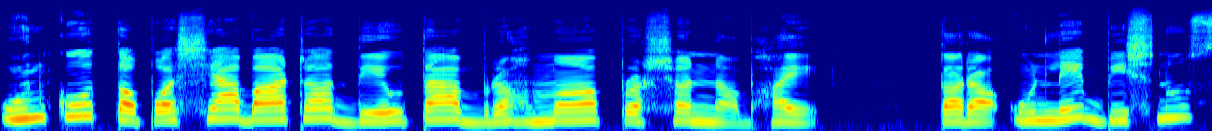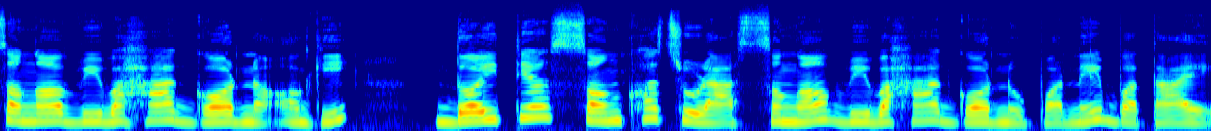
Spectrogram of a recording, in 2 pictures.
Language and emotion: Nepali, neutral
